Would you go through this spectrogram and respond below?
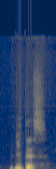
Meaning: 1. speed 2. gear
- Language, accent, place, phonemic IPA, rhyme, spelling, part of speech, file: French, France, Lyon, /vi.tɛs/, -ɛs, vitesse, noun, LL-Q150 (fra)-vitesse.wav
